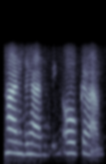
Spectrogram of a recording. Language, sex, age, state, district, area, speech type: Punjabi, female, 18-30, Punjab, Muktsar, urban, conversation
